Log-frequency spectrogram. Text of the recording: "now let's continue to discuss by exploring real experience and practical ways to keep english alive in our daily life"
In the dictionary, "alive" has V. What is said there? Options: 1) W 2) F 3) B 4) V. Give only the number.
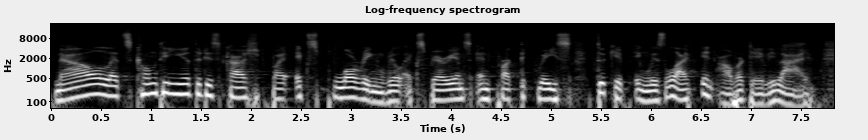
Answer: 2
